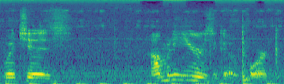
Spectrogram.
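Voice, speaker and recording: A man with a fairly high voice hosting a radio oldies show in quick, chummy patter. He sounds a little off the mic, with a light hiss in the background of an old broadcast tape. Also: expressive, recorded from a distance. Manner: upbeat, chummy, fast patter. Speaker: radio disc jockey host.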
